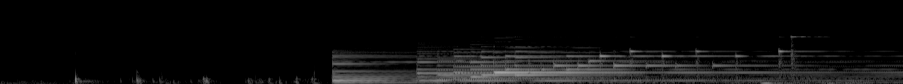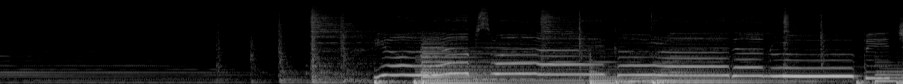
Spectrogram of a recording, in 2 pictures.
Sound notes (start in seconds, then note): 1.2 object rustling; 3.4 soft music playing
